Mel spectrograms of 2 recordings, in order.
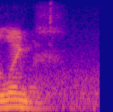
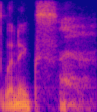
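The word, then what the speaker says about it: Lynx: Lin 10 or Links. Getting mispronounced as Linux.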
